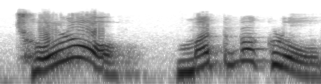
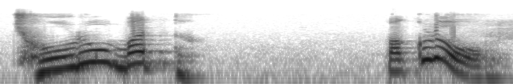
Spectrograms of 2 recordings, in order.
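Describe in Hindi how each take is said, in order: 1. शब्द chhodo के बाद विराम है। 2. शब्द mat के बाद विराम है।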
